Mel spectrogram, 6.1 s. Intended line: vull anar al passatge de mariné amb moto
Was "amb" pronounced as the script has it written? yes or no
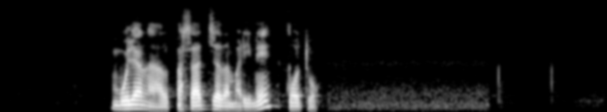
no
